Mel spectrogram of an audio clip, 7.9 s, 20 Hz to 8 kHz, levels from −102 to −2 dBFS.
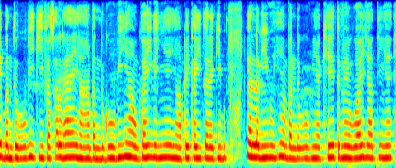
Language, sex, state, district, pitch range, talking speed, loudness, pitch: Hindi, male, Uttar Pradesh, Budaun, 205-215 Hz, 180 wpm, -14 LUFS, 210 Hz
